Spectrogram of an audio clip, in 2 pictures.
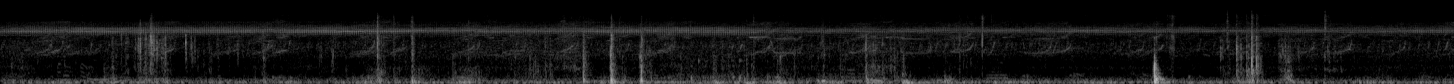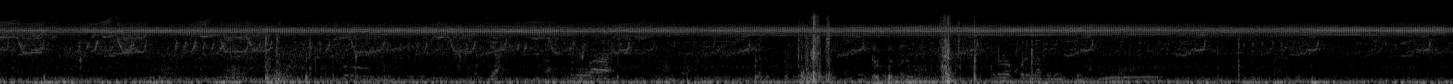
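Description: Steady, high-pitched chorus of insects, crickets or similar, shrilling without a break. A few short clicks and knocks come over it, the loudest about halfway through.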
